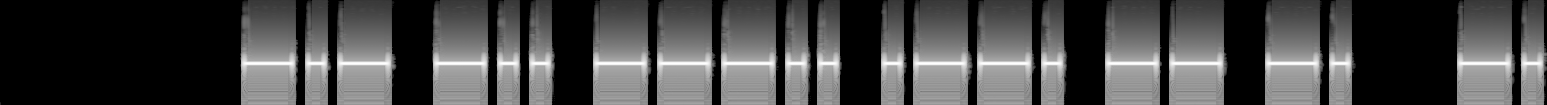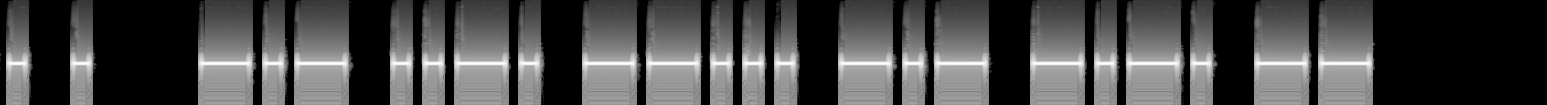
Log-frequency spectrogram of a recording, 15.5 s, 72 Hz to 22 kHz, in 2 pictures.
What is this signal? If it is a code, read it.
Morse code, heard as a keyed tone, about 15 wpm, 700 Hz. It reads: KD8PMN DE KF7KCM
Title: USA Callsign DE Callsign - 6 Characters - 15wpm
